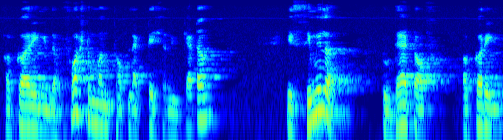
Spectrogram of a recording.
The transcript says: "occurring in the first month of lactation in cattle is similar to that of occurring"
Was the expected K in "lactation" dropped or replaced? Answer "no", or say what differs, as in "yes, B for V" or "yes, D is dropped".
no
